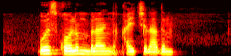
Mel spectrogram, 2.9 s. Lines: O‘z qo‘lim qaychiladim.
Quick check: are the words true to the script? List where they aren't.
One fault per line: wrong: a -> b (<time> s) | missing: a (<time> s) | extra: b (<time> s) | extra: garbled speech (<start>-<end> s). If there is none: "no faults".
extra: bilan (1.2 s)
